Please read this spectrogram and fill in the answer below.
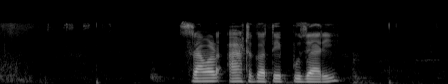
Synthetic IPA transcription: sramʌɽaʈʰɡʌt̪epud͡zaɾi

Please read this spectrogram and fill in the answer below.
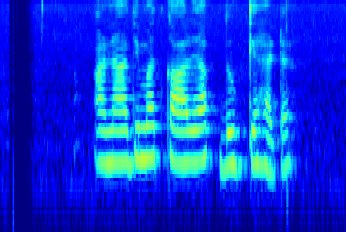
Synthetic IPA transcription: anaːd̪imat̪kaːləjak̚d̪uɡːɛɦæʈə

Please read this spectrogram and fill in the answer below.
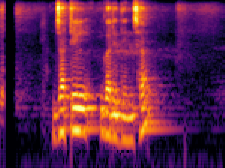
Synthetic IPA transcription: d͡zʌʈilɡʌɾid̪int͡sʰʌ

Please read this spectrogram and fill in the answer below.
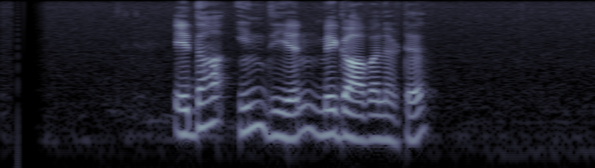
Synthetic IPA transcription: ed̪aːind̪ijənmeɡaːʋəlɐʈə

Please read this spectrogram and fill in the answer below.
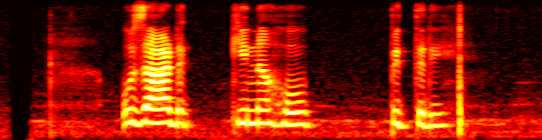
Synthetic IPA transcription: ʊzaːɖ | kinəɦo | pɪt̪ɾi

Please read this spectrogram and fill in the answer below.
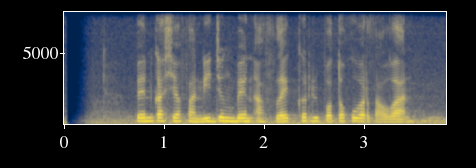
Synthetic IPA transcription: bɛnkasiafanid͡ʒɨŋbɛnʔaflɛkːɨrdipɔt̪ɔkuwart̪awan

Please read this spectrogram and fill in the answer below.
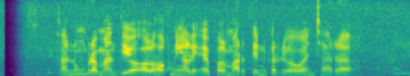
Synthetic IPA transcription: hanʊŋbɾamant̪ioːlɔɦɔk̚niŋaliɛpəlmart̪ɪnkərdiwawaɲt͡ʃaɾa

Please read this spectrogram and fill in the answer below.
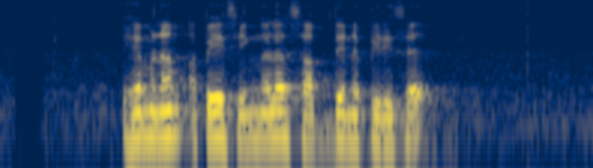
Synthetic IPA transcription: eɦemənɐmɐ̰peːsiŋːɐɭɐsɐb̚d̪enəpiɾisə

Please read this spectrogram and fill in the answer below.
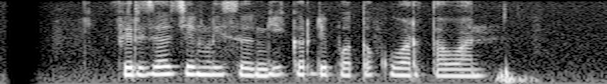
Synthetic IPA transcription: firzad͡ʒəŋlisəŋɡikɨrdipɔt̪ɔkuwart̪awan

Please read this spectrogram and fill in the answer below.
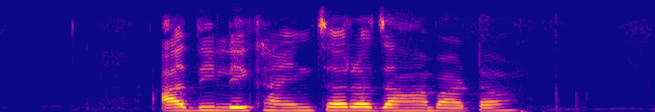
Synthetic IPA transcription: ad̪ilekʰajnt͡sʰʌɾʌd͡zʌɦãbaʈʌ

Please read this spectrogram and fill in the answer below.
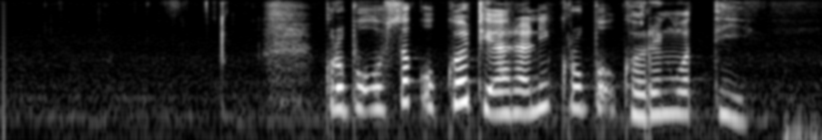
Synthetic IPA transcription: kɾupuʔusəkuɡ̥ɔ̤d̪̥i̤aɾanikɾupʊʔɡ̥ɔ̤ɾɪŋwəd̪̥i̤

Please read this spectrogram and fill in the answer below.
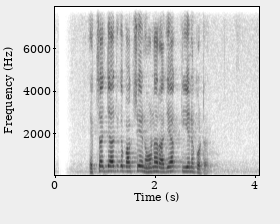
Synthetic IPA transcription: eksad̪jaːt̪ikəpakʂejnoːnəɾad͡ʒejak̚t̪ijenəkoʈə̰

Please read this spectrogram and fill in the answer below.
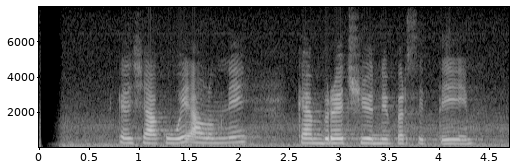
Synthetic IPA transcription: keʃakuwialumni | kɛmbɾɪt͡ʃunifərsit̪i

